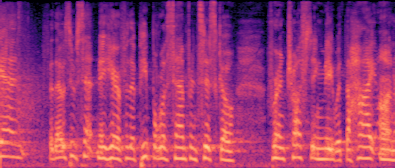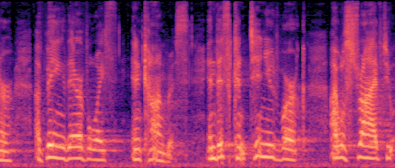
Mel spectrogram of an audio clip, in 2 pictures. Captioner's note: applause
